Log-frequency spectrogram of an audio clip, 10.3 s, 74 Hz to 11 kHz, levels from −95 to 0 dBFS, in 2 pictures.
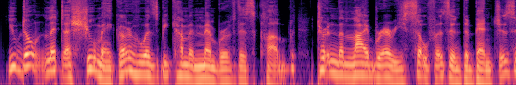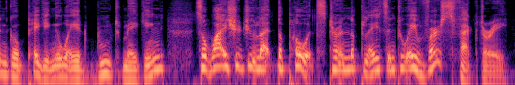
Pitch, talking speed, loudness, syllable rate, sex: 135 Hz, 235 wpm, -21 LUFS, 6.0 syllables/s, male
